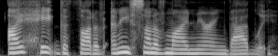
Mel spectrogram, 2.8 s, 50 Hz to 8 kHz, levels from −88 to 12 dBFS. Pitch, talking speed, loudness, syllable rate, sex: 215 Hz, 235 wpm, -17 LUFS, 5.5 syllables/s, female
